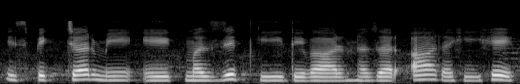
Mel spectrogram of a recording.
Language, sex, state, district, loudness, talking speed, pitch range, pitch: Hindi, female, Madhya Pradesh, Bhopal, -16 LUFS, 125 wpm, 180-215 Hz, 185 Hz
